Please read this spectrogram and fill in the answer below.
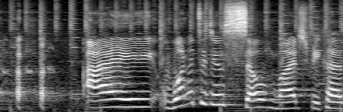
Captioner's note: laughs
